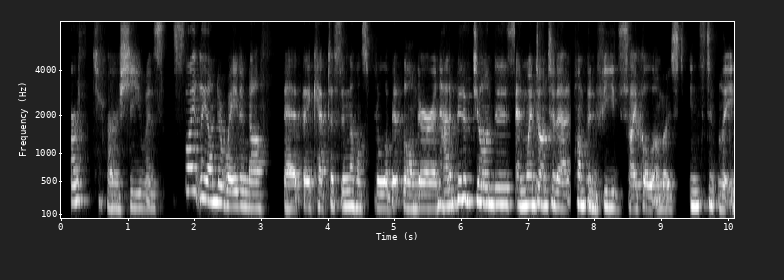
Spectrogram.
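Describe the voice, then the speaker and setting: This woman has a normal speaking voice with an American accent and a medium pitch. She keeps a moderate pace and ordinary pitch variation. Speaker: parent sharing feeding experience. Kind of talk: podcast interview.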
